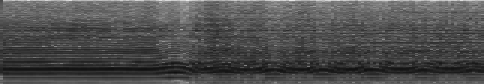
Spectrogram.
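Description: Javanese gamelan music accompanying a wayang kulit performance, led by one loud long-held note. The note is steady at first, then swings in a wide, fast vibrato from about a second in.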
